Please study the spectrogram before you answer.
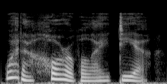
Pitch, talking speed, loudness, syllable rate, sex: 200 Hz, 145 wpm, -16 LUFS, 4.9 syllables/s, female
